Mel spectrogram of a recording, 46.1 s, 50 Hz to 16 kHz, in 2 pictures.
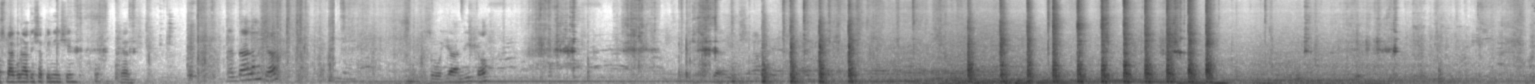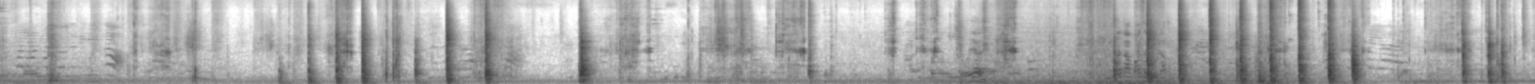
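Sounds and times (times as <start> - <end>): trowel scraping mortar: 0.0 - 6.2, 7.8 - 14.3, 16.6 - 18.2, 18.9 - 23.5, 24.8 - 29.2, 31.9 - 35.6, 36.2 - 41.2, 41.9 - 46.0
trowel tapping wet mortar: 9.4 - 13.0, 14.6 - 18.4, 39.6 - 43.6.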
